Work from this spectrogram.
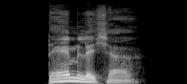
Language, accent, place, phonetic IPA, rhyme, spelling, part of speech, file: German, Germany, Berlin, [ˈdɛːmlɪçɐ], -ɛːmlɪçɐ, dämlicher, adjective, De-dämlicher.ogg
- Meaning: 1. comparative degree of dämlich 2. inflection of dämlich: strong/mixed nominative masculine singular 3. inflection of dämlich: strong genitive/dative feminine singular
